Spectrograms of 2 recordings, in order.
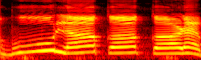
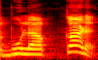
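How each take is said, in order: First: भूलक्कड़ drawn out syllable by syllable, very slow; sounded out slowly. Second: Said in the usual way. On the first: Shown as a demonstration. Teacher sounding out a hard word for pupils, very slow. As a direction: spell out भूलक्कड़ slowly so every sound is clear. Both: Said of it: "पहला है शुद्ध उच्चारण कीजिए".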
